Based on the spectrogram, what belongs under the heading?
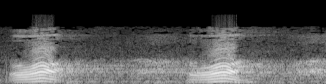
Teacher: Dari ujung tenggorokan di sekitar sekitar pangkal lidah, ya, sekitar pangkal lidah.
